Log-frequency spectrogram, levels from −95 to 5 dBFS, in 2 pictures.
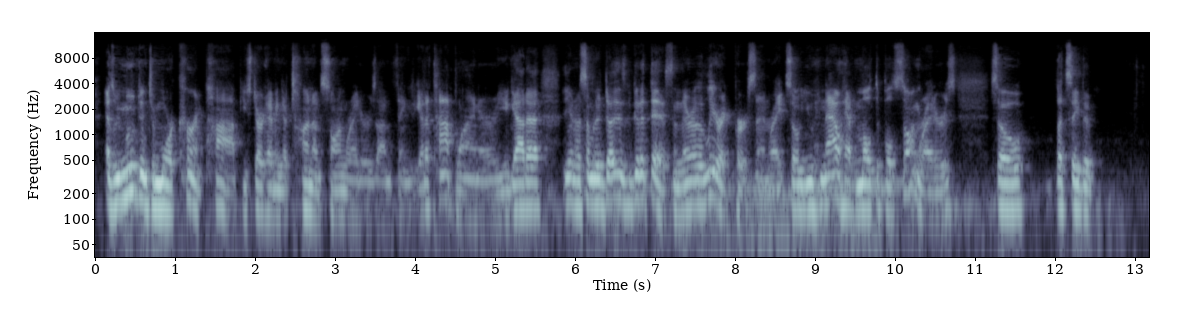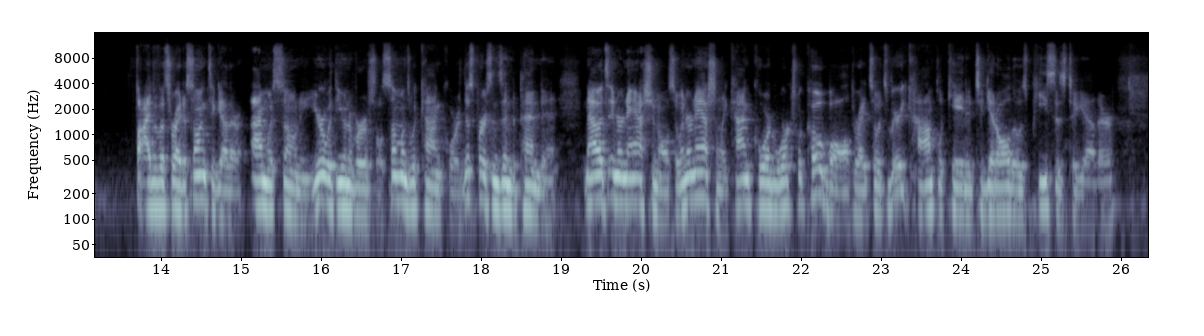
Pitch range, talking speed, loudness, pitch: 115-145 Hz, 200 wpm, -29 LUFS, 130 Hz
